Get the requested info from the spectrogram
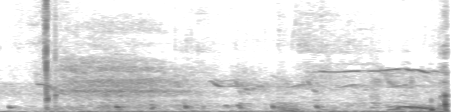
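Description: Faint chicken clucking, a few short low notes each second, with faint high bird chirps above it.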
